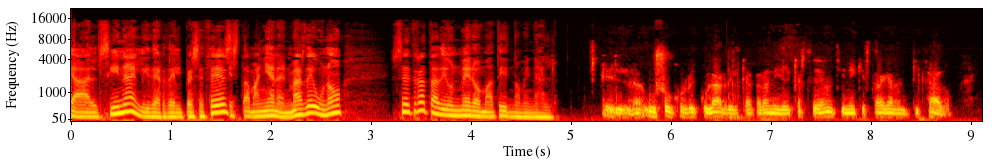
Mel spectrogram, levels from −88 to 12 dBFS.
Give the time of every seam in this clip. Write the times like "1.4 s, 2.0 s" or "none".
1.6 s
